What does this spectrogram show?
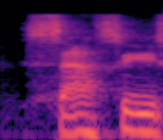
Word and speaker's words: SASE: what is sassy and yes that is how you pronounce s-a-s-e sassy so we're gonna have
